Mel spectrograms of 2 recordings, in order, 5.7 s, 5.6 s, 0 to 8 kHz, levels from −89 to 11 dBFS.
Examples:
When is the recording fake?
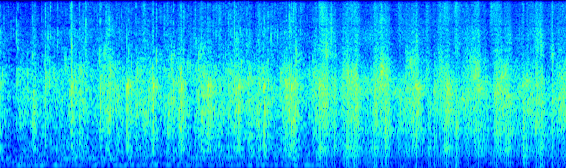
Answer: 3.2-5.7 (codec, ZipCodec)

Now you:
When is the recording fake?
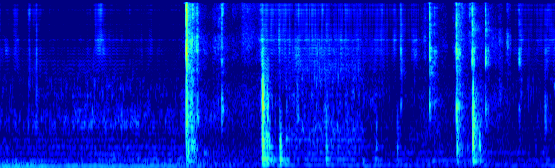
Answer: 0.0-1.8 (vocoder, BigVGAN v2); 2.6-4.2; 5.1-5.6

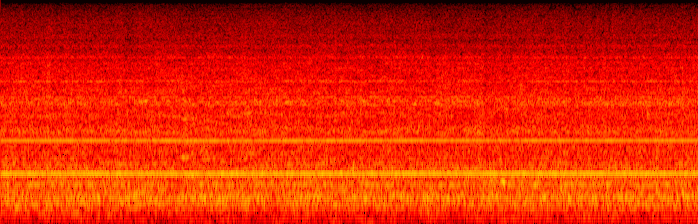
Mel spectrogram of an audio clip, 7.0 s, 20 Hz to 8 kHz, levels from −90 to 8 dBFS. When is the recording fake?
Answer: 1.1-5.2 (codec, DAC)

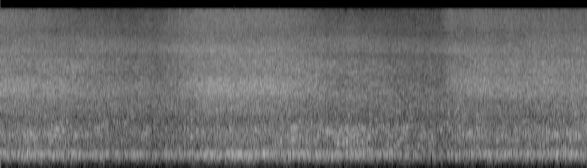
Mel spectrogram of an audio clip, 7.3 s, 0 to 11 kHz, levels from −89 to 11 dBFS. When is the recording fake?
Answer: 0.0-3.4 (vocoder, Vocos); 4.0-7.3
